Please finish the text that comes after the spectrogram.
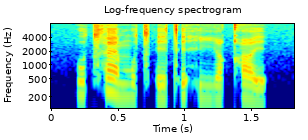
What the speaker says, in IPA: o t͡sʰ æ m o t͡sʼ e tʼ e h iː qʰ e

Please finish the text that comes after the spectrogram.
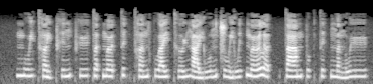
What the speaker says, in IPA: m uː˨ j t̪ʰ ɐ˨˩ j pʰ ɪ˨˥ ŋ pʰ yː˨ t̪ ɐ˨ t̚ m œː˨ t̚ t̪ ɪ˥ k̚ t̪ʰ ɐ˨˥ n kʷ aː˨˧ j t̪ʰ ɵ˨˥ ɥ ŋ aː˨˩ j w ʊ˨˥ ŋ t͡s uː˨˩ j w ɪ˨˥ k̚ m œː˨˥ l ɐ˨˥ t̚ | t̪ aː˨˧ m p ʊ˨ k̚ t̪ ɪ˨ k̚ ŋ ɐ˨˩ n w yː˧

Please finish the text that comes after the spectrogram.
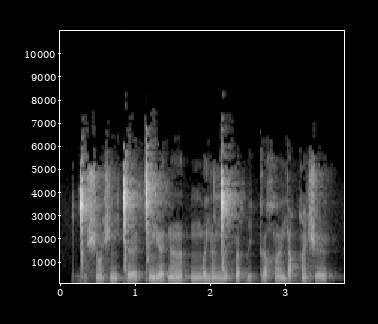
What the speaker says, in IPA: ɡ͡ǀ ʏ ʃ ɔ̃ ʃ ĩ ǀ ø ǀ ĩ ɾʲ œ ɗ ə̃ | ŋ͡m ə j ə̃ ŋ͡ǀ ø k͡p œ p i k ø χ œ̃ j ə q ĩ ʃ ø

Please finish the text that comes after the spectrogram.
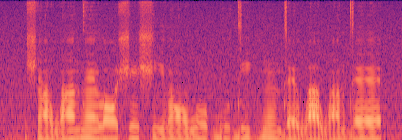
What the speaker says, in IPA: ʃ ã˨ w ã˨˦ d ɛ̃˧ l ɔ˧ ʃ e˧ ʃ i˧ l ɔ̃˧ w o˦ ɡ͡b u˦ d i˦ ɡ͡b ũ˧ d ɛ˨ w a˨ w ã˨˦ d ɛ˦

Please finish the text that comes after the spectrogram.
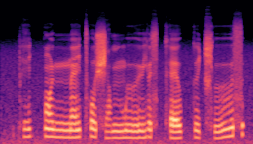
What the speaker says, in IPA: pʰ e̤ i̯ kː ɔ̃ y̯ mː ɛ̃ i̯ tʰ o ʃ ɑ̤ mː ɯː y̯ j ʏ s kʰ ɛ u̯ kː ʏ t͡ɕʰ ɯː s

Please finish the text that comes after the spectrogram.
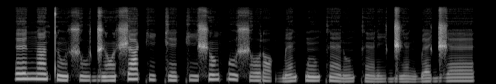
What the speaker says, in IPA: ɛ˦ n ã˦ t ũ˧ ʃ u˧ d͡ʒ ɔ̃˧ ʃ a˦ k i˧ k e˧ k i˧ ʃ ɔ̃˦ k͡p u˦˨ ʃ o˧ ɾ ɔ˨ ɡ͡b ɛ̃˨˦ k͡p ũ˦ k ɛ̃˦˨ ɾ ũ˧ k ɛ̃˨ ɾ i˨ d͡ʒ ɛ̃˨ ɡ͡b ɛ˧ d͡ʒ ɛ˦

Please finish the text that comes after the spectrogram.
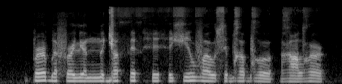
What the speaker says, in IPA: p ə˞ b ɛ f ə˞ lʲ ʌː nː ʊ ɟ ʌ θ i θ h iː h i ç i u̯ v ʌː u̯ s i b ɣ ʌː b ɣ ʊ | ɣ ɑ lˠ ɣ ə˞

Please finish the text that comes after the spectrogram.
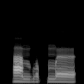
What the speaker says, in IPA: a m b o p m ə

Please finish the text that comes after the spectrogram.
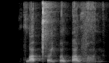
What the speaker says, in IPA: k w a˦˥ t̚ t̪ʰ ə̰˧˥ j ɓ ə˧ w ɓ a˧ w v a̤˨˩ ŋ

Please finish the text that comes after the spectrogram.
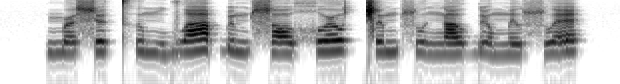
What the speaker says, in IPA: m ə˞ s ʏ t̪ʰ ɯ m ɡ w a ɓ ʏ m s ɒ χʷ ə˞ o̯ ǀ ʏ m sʷ e ŋ a o̯ ɠ ʏ o̯ m e sʷ ɛ

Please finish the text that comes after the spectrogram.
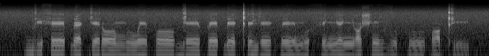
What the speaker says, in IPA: b i˦ h eː˦ ɓ ɛ˨ k e˨ ɾ oː˨ m u˨ w e˨ p oː˨ ɡ eː˨ p e˦ ɓ e˦ kʼ ɪ˦ j eː˨ k͡p eː˨ m u˦ h ɪ˨ ɲ ɛ˦ ɲ ɔ˦ ʃ ĩ˦ v u˨ k͡p uː˨ ɓ ɔ˦ kʼ i˨

